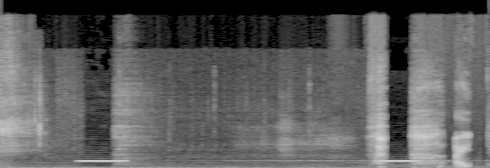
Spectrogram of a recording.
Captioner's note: beep; beep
